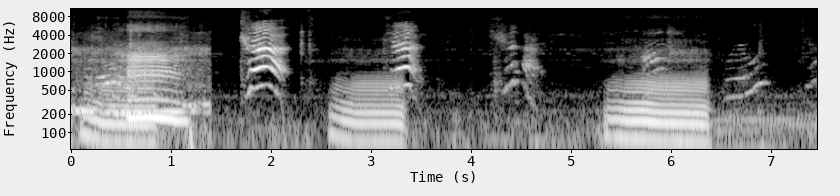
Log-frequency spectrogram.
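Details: Sleeping dog snoring with deep, buzzy rumbling bursts about every two and a half seconds, likened to a boat, with faint music and chirpy sounds in the background.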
